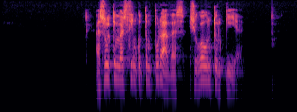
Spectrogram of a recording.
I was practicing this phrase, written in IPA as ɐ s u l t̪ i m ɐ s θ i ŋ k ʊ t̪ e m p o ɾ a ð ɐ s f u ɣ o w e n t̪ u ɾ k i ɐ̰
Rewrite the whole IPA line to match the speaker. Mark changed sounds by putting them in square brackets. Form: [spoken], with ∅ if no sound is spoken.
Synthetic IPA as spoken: ɐ s u l t̪ i m ɐ s θ i ŋ k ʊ t̪ e m p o ɾ a ð ɐ s [ʃ] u ɣ o w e n t̪ u ɾ k i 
